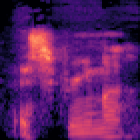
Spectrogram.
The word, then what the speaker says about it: Eskrima: He has some Eskrima, am I saying that right? – Yeah.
